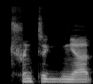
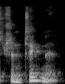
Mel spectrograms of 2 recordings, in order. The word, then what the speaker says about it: Trintignant: Interview with star Jean-Louis Trintignant. I've never been able to say his name properly. Were you going to say it? I think it's Trintignant, isn't it? Trintignant? Okay, just exactly how it's spelled then.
